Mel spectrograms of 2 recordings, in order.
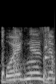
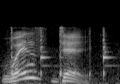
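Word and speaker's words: Wednesday: আছে আবার কি সমস্যা ওয়েডনেসডে বলে তো কোনো শব্দ নেই উচ্চারণটা হবে ওয়েডনেসডে ওয়েডনেসডে বাই দ্য ওয়ে তোদের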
